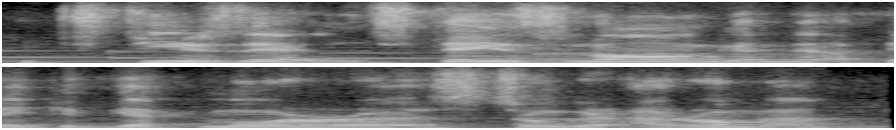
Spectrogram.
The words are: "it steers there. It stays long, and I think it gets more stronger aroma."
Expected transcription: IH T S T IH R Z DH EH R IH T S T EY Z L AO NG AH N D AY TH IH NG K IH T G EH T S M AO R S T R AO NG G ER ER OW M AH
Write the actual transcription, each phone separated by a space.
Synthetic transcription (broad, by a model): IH T S T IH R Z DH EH R IH T S T EY Z L AO NG AH N D AY TH IH NG K IH T G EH T M AO R S T R AO NG G ER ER OW M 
